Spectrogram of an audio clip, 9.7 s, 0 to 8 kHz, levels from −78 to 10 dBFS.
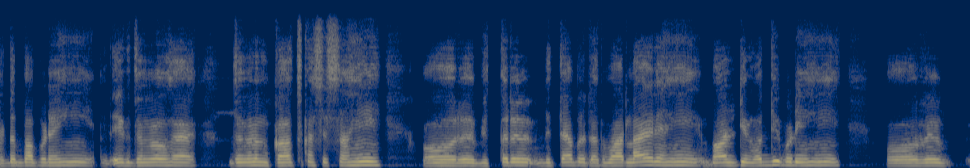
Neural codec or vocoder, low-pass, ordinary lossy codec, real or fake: codec, 32 kHz, 1.9 kbps, SNAC; 7.2 kHz; none; fake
